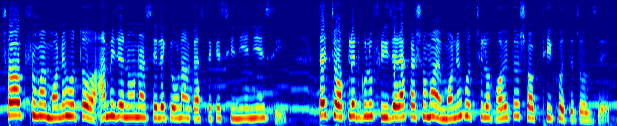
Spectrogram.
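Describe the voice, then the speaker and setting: A woman telling a suspenseful first-person story in an even, hushed narrating voice. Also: sits high, normal speed, soft background music.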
